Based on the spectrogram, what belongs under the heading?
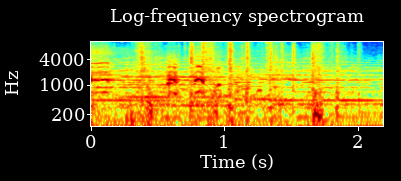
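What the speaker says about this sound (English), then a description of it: "Yeah, poor chicken." Chicken clucking in the video game Fable 3, a few short clucks over a steady droning game soundtrack with no talk.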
